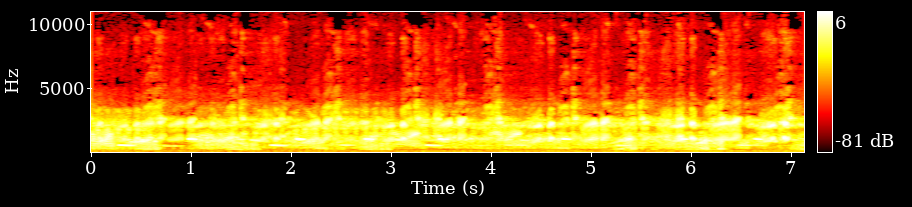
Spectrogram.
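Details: Frogs in full chorus, a steady wall of grating croaks broken by short, clear tonal notes repeating about every second.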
